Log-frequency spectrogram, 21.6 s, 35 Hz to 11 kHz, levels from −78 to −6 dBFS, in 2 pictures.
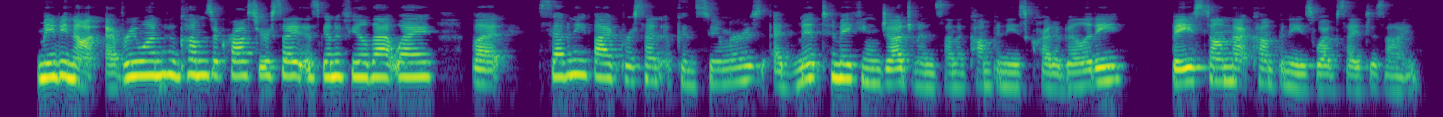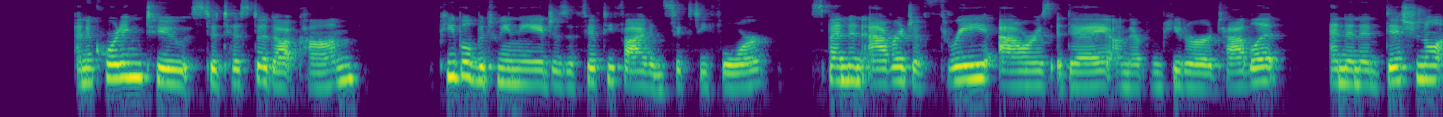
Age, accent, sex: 20-39, American, female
